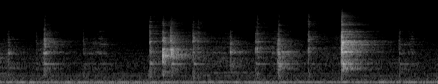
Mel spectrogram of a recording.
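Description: A silicone spatula knocking and scraping against a glass bowl as a thick mixture is scraped out, about five light knocks with the loudest near the end, over a faint steady hum.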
